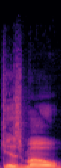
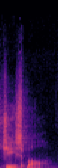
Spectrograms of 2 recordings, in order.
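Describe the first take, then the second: First: The name ends with a short 'mo' sound. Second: The name ends with a 'small' sound. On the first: The speaker calls it wrong. "it may read like Gizmo" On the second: The speaker calls it right. "the manufacturer assured me it's G Small"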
